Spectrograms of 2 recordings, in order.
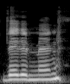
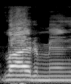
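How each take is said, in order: First: The word is said the British way. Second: The word is said the American way. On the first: "The people in the UK, ... say it's vitamin" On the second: "when you're raised saying it"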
